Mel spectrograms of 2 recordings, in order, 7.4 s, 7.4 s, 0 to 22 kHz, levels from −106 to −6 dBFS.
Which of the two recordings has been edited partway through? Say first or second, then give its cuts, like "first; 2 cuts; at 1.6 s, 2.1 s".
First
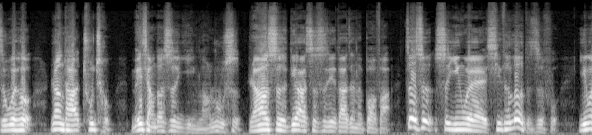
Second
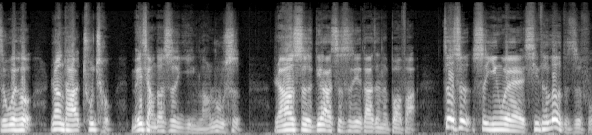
first; 2 cuts; at 3.0 s, 5.0 s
